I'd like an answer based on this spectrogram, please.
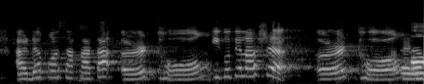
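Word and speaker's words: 儿童: Ertong. Bacanya ertong.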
